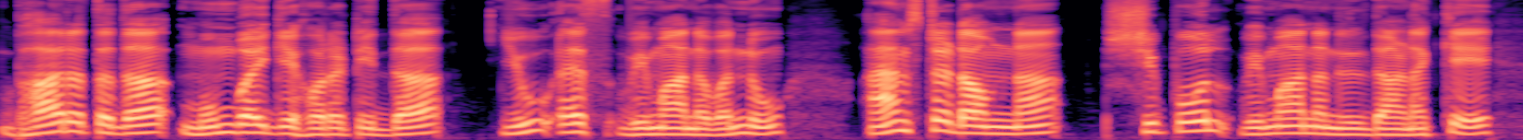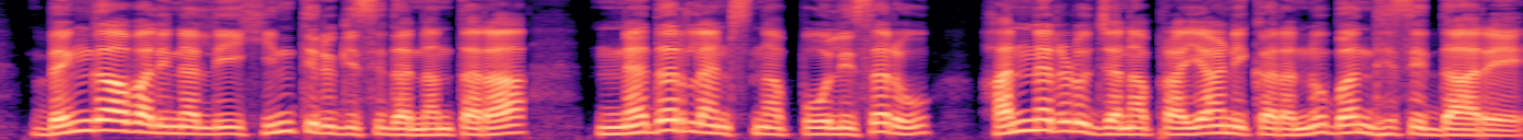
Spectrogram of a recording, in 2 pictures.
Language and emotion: Kannada, neutral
